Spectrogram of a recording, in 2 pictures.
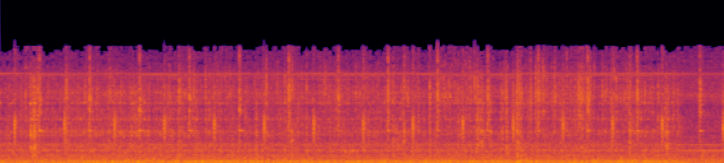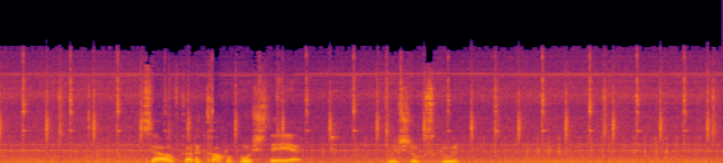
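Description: A lathe motor hums steadily as the spindle spins.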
